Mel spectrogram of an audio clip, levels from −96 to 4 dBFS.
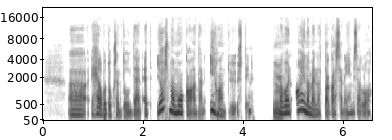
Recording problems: none

